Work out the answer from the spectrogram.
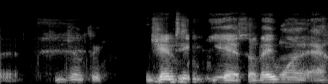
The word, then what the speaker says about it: Jeanty: How you pronounce Jeanty? How you say it? Jeanty, yeah.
